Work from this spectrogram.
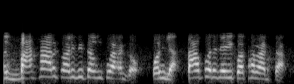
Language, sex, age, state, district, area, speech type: Odia, female, 30-45, Odisha, Sambalpur, rural, conversation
